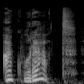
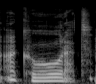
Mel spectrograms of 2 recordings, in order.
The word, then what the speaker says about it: akurat: Uważność to też właściwe stawianie akcentów i tak jest właśnie w słowie akurat. Że kiedy ty mówisz, kiedy mówimy akurat, to wiemy, że chodzi o coś, co jest w sam raz, ale kiedy powiemy akurat, to jest takie powątpiewanie.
